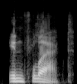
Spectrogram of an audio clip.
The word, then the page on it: inflect: American English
